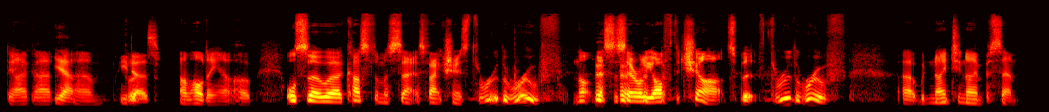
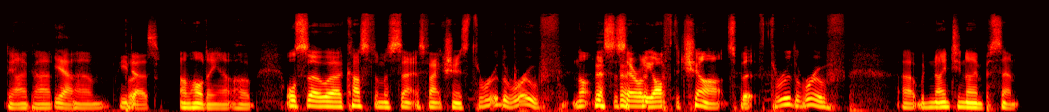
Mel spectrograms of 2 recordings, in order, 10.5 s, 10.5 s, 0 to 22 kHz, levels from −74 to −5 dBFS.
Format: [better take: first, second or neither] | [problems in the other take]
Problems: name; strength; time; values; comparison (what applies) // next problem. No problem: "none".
second | thin; very; fading below 300 Hz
